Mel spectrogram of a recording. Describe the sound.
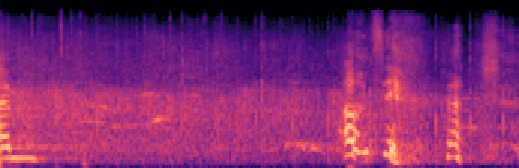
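A crowd applauds with a steady, dense patter of clapping throughout, while a few voices call out over it, louder toward the end.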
